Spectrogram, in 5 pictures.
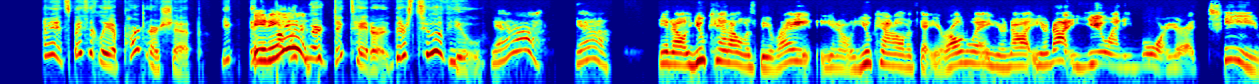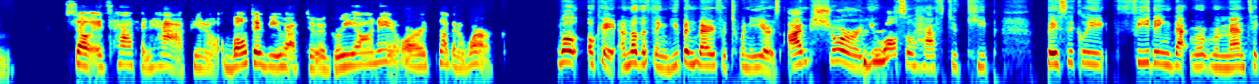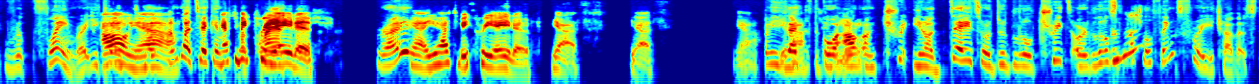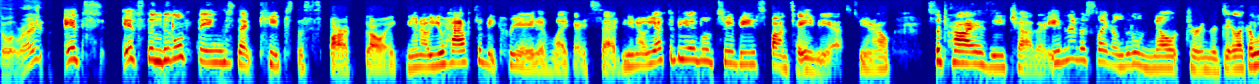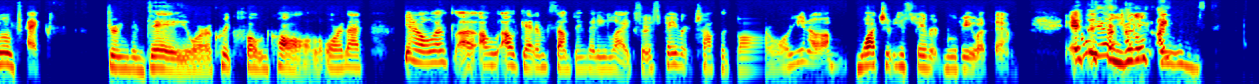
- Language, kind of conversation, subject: English, unstructured, What do you think causes most breakups in relationships?
- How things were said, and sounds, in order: tapping; stressed: "team"; other background noise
